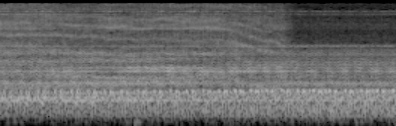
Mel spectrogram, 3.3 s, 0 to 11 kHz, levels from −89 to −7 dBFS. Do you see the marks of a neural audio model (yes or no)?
yes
